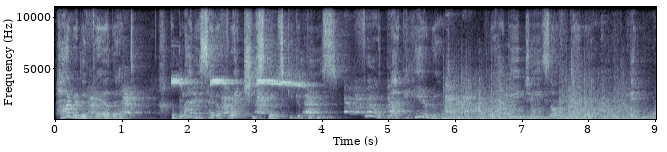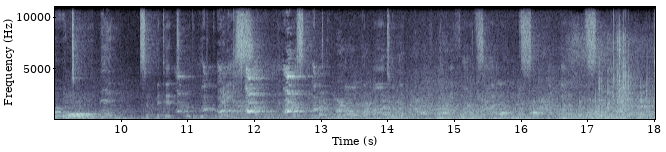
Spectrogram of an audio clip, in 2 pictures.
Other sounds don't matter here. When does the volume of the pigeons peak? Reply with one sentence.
The loudest moment of the pigeons is at 9 seconds.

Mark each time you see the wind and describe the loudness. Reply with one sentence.
You can hear the wind from 5.8 to 17.9 s, getting quieter then louder.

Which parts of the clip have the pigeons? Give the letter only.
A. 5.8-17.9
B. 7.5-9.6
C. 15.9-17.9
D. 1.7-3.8
B.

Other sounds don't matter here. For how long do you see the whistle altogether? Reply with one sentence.
The whistle can be heard for 2 seconds in total.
